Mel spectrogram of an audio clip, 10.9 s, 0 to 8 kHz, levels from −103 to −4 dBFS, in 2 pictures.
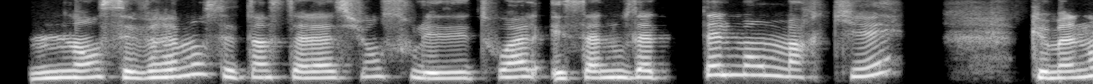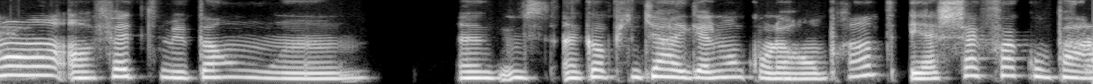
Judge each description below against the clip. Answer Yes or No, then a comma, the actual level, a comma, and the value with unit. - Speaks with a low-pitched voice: No, high, 240 Hz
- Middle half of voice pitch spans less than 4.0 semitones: Yes, average, 3.3 semitones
